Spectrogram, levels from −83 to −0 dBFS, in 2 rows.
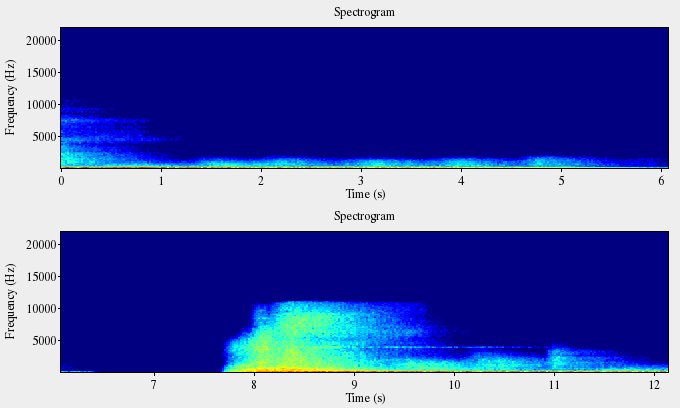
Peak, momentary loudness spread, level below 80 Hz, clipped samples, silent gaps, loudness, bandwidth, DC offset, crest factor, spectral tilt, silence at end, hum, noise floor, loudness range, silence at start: -2 dBFS; 14 LU; -18 dBFS; under 0.1%; 6.47-7.61 s; -25 LUFS; 9.6 kHz; under 0.1%; 14 dB; -5.5 dB/octave; 0 s; none; -55 dBFS; 16 LU; 0 s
